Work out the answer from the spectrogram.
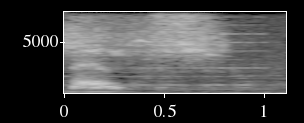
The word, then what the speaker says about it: Baous: Yeah, I think we're pronouncing the S, Baous. Oh, Baous.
